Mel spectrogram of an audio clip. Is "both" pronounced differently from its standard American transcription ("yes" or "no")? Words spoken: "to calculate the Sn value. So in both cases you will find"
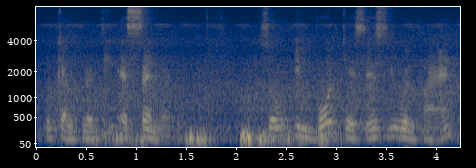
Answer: yes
